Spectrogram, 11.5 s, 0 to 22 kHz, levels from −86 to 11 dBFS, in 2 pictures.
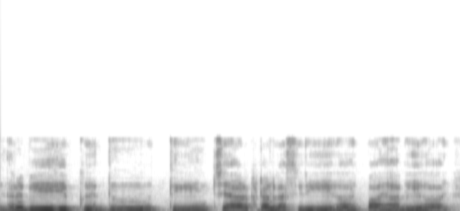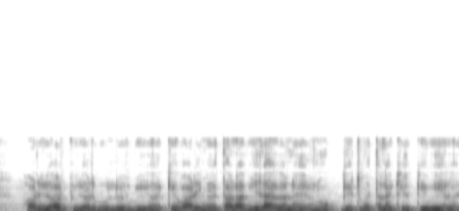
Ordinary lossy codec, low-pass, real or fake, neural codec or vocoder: none; none; fake; codec, 16 kHz, 8 kbps, FunCodec, trained on LibriTTS, 25 frames a second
